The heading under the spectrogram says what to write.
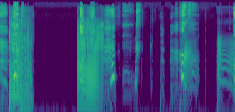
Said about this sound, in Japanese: やだマジで、何これ。おなら出る、超出る。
